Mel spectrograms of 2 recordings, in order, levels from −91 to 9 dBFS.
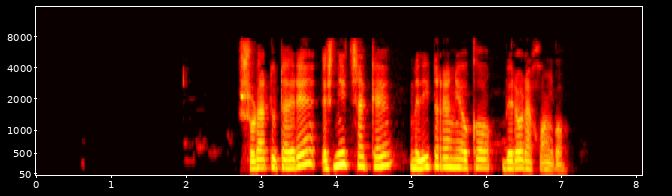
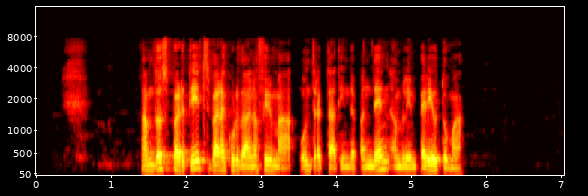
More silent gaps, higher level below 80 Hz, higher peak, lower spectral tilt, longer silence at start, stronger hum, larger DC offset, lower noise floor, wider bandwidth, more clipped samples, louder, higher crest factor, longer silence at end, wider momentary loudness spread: neither; second, -68 dBFS vs -58 dBFS; about the same, -4 dBFS vs -2 dBFS; about the same, -6 dB/octave vs -6 dB/octave; first, 2.7 s vs 0.45 s; neither; neither; about the same, under -90 dBFS vs -87 dBFS; about the same, 7.8 kHz vs 8 kHz; neither; about the same, -19 LUFS vs -19 LUFS; about the same, 18 dB vs 18 dB; second, 1.05 s vs 1.4 s; about the same, 8 LU vs 9 LU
